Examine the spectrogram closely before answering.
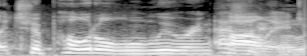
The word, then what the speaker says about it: Chipotle: All right, so the correct pronunciation is Chipotle.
